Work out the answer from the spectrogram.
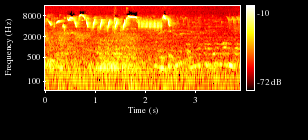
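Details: Eurasian wren: a quick string of high, sharply repeated notes, about eight in a row, running into a buzzy rattle and a final flourish, then quiet.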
